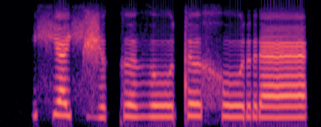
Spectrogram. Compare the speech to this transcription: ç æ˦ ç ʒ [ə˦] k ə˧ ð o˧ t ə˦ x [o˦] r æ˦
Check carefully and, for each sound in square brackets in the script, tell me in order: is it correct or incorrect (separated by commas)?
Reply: incorrect, correct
